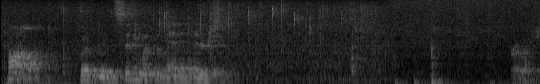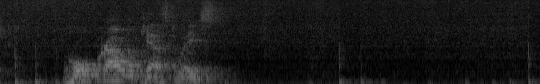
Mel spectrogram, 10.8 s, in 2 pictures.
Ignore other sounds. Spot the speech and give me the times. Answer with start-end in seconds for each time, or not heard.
0.0-2.3, 5.1-7.5.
